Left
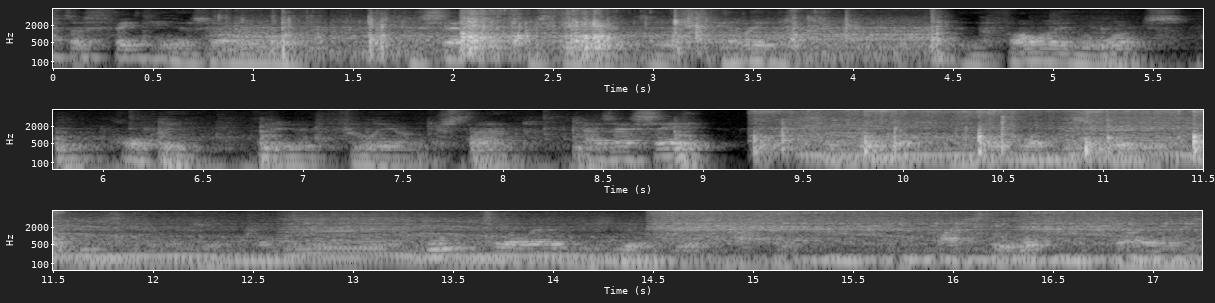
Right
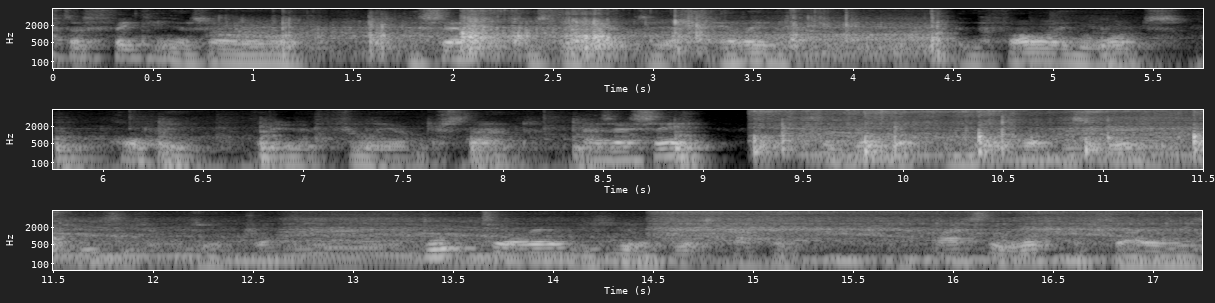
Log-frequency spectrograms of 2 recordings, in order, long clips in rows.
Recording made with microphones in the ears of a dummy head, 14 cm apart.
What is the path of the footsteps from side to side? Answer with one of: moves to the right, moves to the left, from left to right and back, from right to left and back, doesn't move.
from left to right and back.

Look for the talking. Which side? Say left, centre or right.
right.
